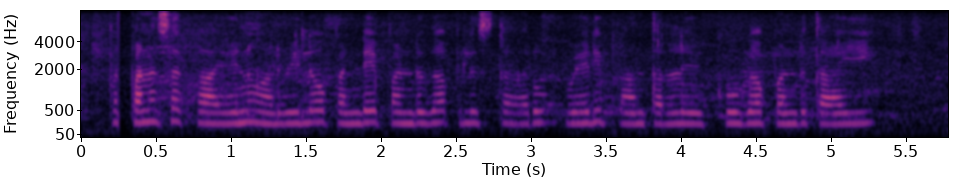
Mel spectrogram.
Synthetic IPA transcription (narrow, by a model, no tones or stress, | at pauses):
pɐnɐsɐkaːjɐnuɐɽɐʋilo̞ːpɐɳɖeːpɐɳɖuɡaːpilust̪aːɾuʋe̞ːɽipɾaːnt̪alːoːekːuʋɐɡaːpɐɳɖut̪aːji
